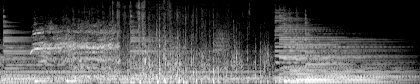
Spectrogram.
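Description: A horse whinnies loudly, with shrill, wavering neighs at the start and again near the end, while hooves clop in a busy, uneven rhythm between them.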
